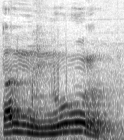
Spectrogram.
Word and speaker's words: تنور: چولہا جل رہا ہے، تندور یہ اردو تلفظ ہے اور تنور یہ عربی تلفظ ہے۔ یہ عربوں کا چولہا ہے.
